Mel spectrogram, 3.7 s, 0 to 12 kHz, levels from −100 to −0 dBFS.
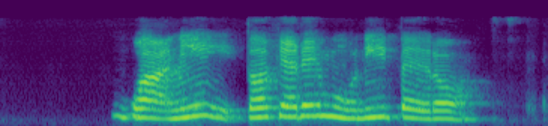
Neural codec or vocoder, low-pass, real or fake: codec, 16 kHz, 1.1 kbps, Voila-Tokenizer; 7.2 kHz; fake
